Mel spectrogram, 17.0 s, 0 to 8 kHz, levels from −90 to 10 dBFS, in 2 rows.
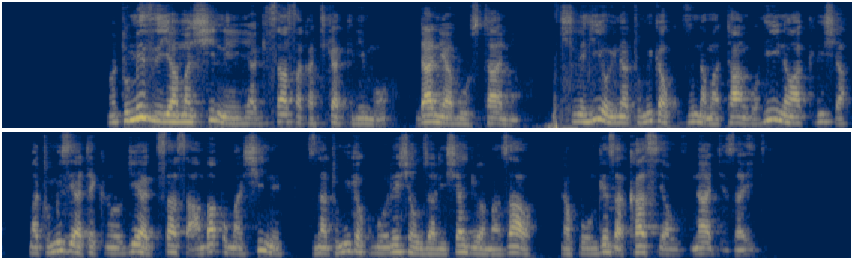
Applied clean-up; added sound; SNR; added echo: neural mask model DeepFilterNet 3.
